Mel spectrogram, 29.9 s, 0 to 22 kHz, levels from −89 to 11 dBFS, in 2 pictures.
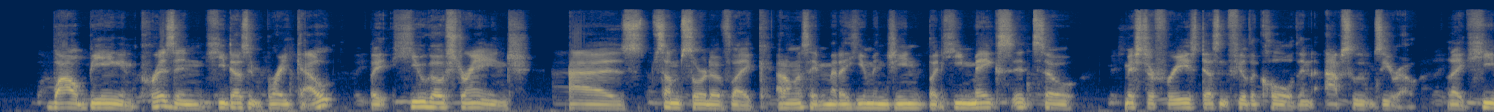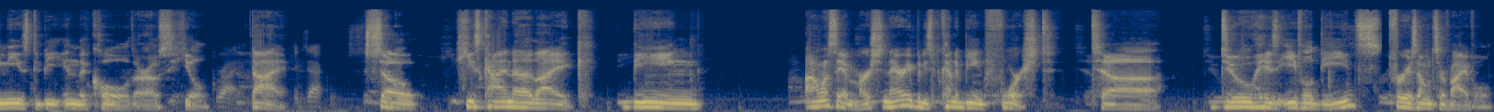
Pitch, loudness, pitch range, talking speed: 115 Hz, -19 LUFS, 105-130 Hz, 150 wpm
